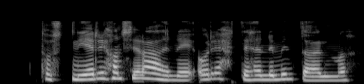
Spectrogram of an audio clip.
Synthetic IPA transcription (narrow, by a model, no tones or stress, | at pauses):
θawst̪njɛːɾɪɦanːsjɛɾaðɛnːɪʔɔɣrjɛht̪ɪɦɛnːɪmɪnt̪aɛlna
